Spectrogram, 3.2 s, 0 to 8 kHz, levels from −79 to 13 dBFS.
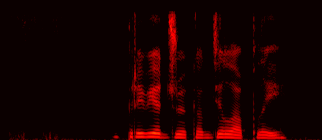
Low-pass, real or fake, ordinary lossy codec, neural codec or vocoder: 7.2 kHz; real; none; none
